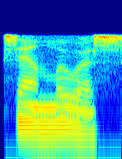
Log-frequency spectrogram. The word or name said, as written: San Luis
